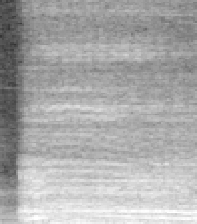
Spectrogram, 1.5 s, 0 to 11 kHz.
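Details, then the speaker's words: 1972 Buick Centurion convertible, previously inoperative power window after diagnosis and repair; short, even motor whir at steady pitch with no strain or binding, glass now goes up faster on its own. Normal power window motor operation. "Yeah, it went up way faster, so I didn't have to help it up at all. I just went all the way up on its own. Yeah, it's happy now."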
